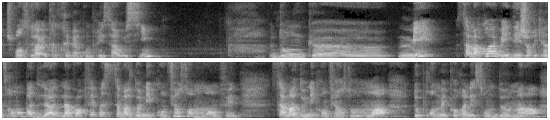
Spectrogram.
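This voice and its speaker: A young woman vlogger, not a native French speaker, telling a personal story in an emotional, halting way with many fillers and restarts. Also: medium pitch, a bit bright. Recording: echoey room.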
